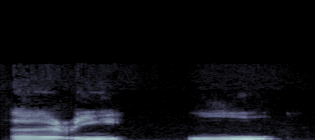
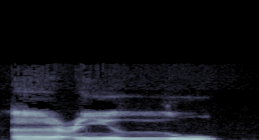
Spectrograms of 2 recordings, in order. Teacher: Ujung lidah nempel ke ujung gigi serinya itu, ke ujung gigi seri atasnya itu ketika mulut dimonyongkan. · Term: huruf dha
